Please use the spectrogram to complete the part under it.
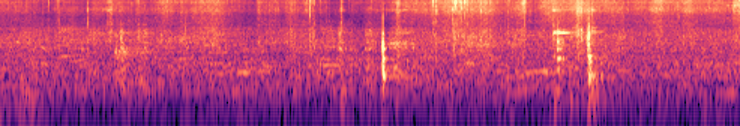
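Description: A long knife chops on a wooden board.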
